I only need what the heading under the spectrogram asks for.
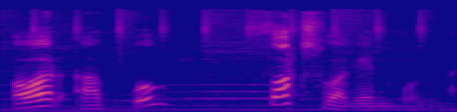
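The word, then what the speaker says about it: Volkswagen: वो V नहीं है, वो V = F because it इज a German word. In German V is pronounced as F। ठीक है। तो ये तो फॉक्स, क्या हो गया? फॉक्स। और ये वैगन नहीं है, ये है वागेन। तो सही प्रोनाउंसिएशन गाइस क्या है? फॉक्स वागेन।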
